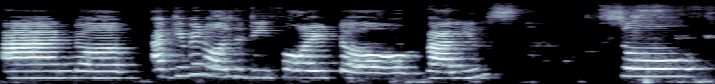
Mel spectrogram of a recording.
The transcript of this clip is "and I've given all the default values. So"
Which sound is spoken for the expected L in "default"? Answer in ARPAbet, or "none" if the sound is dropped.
L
